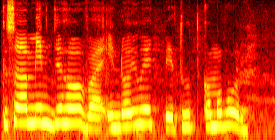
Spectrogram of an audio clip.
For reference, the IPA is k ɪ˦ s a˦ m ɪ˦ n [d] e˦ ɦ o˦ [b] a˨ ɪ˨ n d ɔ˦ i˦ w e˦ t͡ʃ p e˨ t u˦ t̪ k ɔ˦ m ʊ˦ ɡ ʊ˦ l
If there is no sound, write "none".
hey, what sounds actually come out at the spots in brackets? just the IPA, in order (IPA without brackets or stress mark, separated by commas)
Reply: d͡ʒ, v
